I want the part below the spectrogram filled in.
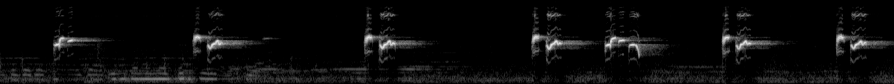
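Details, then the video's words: Sooty-headed bulbul singing as a training master: bubbly two- and three-note whistled phrases, each with a high note sliding lower, spaced one to two seconds apart, with a faint low hum early on. "suara burung kutilang GACOR asli paling banyak dicari buat masteran"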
